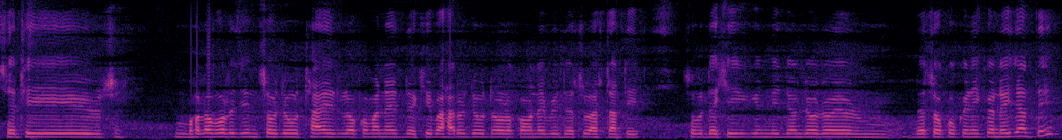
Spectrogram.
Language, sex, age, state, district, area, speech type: Odia, female, 60+, Odisha, Sundergarh, urban, spontaneous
